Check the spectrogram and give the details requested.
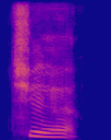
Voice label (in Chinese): "却", Chinese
